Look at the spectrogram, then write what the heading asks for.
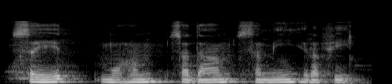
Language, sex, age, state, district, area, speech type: Manipuri, male, 30-45, Manipur, Tengnoupal, urban, spontaneous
